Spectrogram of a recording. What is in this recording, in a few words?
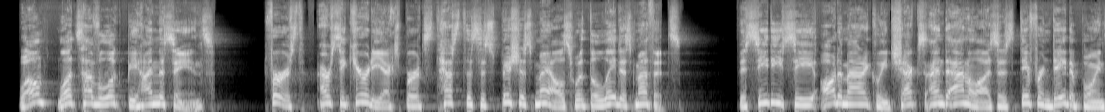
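male, US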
